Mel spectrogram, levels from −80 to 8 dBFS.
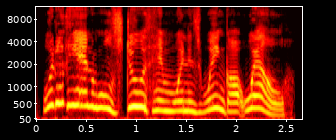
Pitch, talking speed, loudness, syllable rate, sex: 325 Hz, 270 wpm, -14 LUFS, 6.1 syllables/s, female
